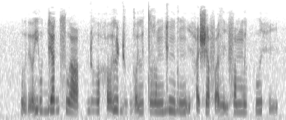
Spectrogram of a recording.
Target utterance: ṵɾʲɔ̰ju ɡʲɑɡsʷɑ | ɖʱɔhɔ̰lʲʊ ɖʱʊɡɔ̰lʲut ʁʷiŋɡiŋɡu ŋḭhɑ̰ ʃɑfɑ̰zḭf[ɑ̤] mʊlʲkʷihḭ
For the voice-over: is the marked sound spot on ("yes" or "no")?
no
